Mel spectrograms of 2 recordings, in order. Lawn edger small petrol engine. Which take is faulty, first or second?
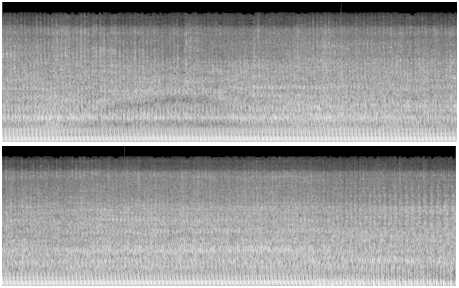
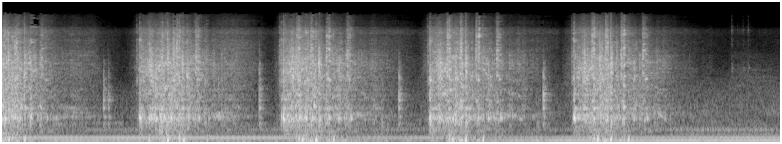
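second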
